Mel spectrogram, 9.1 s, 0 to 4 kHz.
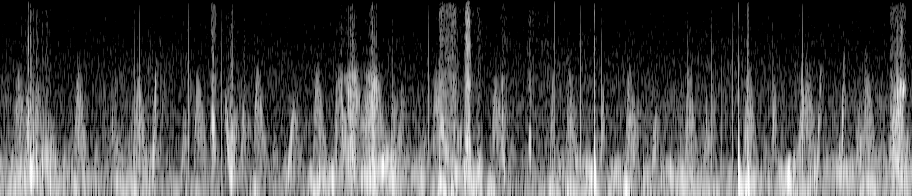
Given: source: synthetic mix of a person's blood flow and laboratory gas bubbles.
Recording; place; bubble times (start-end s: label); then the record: Doppler ultrasound of blood flow; subclavian vein
0.24-0.51 s: bubbles
2.10-2.17 s: bubbles
2.25-2.38 s: bubbles
3.38-3.79 s: bubbles
4.39-4.84 s: bubbles
5.00-5.08 s: bubbles
5.27-5.35 s: bubbles
8.89-9.06 s: bubbles
From the record:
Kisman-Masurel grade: 122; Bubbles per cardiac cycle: 1 to 2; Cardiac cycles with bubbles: 10 to 50%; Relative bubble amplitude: moderate (0.250 to 0.450); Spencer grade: 2 (many but less than half of the cardiac periods contain bubble signals, singularly or in groups); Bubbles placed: anywhere in the cardiac cycle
